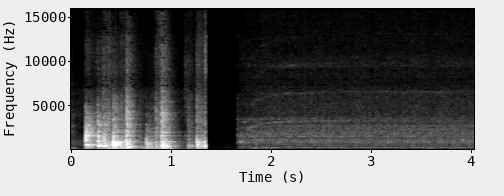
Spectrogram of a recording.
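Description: Electric food processor running as it blends a soft cream-cheese mixture. It is loud and churning for about a second and a half, then, after a brief break, runs on more quietly and steadily.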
